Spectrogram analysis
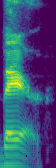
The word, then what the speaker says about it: Bexar: I mean, obviously, I don't think you guys have bear. We do not have bears. Even though you're pronounced Bear County.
